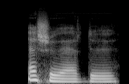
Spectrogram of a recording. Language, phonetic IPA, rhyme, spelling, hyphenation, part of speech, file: Hungarian, [ˈɛʃøːɛrdøː], -døː, esőerdő, eső‧er‧dő, noun, Hu-esőerdő.ogg
- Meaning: rainforest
